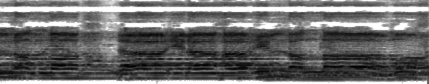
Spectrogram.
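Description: Devotional nasheed chanting: several voices sing a gliding, ornamented melody over a steady held low drone.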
